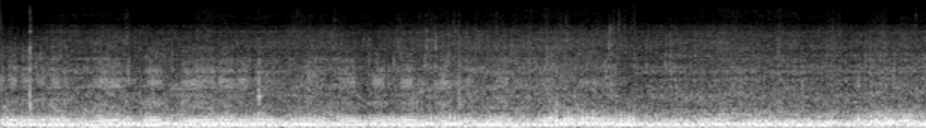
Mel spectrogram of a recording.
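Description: A dirt bike engine rumbles up close, its pitch wavering as the throttle changes.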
